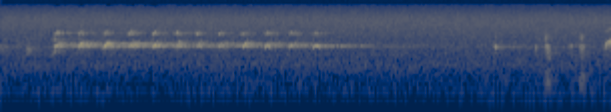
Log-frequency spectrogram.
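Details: White-tailed eagle giving a fast run of sharp, yelping notes, about two per second faster than counting, held steady in pitch for some three seconds, then a few scattered softer notes near the end.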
